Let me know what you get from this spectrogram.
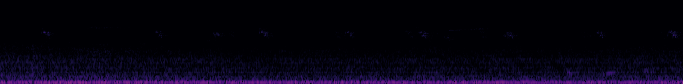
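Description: Small birds chirping: short, high chirps about once or twice a second, irregularly spaced, over a low steady background rumble.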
